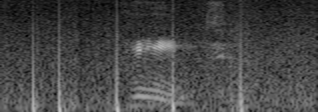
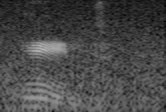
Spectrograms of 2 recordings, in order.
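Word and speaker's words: can't: American pronounce करते हैं, ये कंट्रैक्शन फॉर्म है कैन नॉट का, इसका केंट, अमेरिकन इसको प्रोनाउंस करते हैं केंट, जबकि ब्रिटिश इंग्लिश में इसको कांट प्रोनाउंस करते हैं।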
